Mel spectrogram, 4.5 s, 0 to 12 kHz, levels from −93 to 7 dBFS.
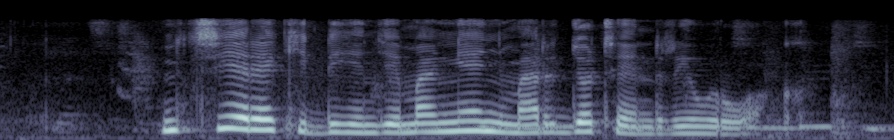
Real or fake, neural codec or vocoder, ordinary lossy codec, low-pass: real; none; none; 7.2 kHz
